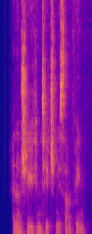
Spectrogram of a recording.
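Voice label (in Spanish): Voice Acting es F, Spanish, female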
